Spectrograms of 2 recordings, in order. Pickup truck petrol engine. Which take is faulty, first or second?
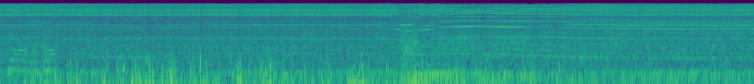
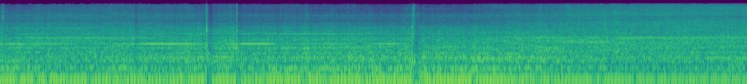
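first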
